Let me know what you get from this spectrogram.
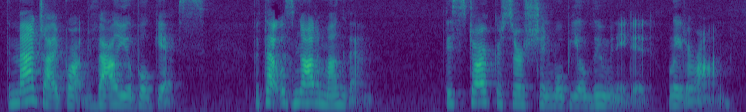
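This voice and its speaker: A woman reading a short story aloud as scripted narration, with expressive, deliberate and dramatic phrasing. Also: mid-range voice. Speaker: library staff storyteller.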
